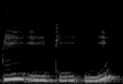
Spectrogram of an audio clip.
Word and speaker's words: bede: You can say må jeg bede om. It's spelled B-E-D-E, but we pronounce it bede om.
